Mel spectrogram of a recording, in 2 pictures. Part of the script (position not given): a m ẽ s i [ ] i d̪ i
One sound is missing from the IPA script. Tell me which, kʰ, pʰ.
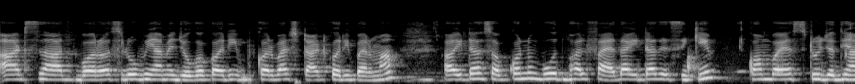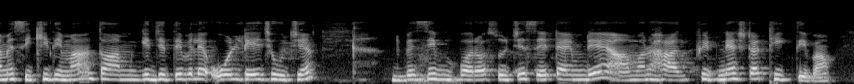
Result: kʰ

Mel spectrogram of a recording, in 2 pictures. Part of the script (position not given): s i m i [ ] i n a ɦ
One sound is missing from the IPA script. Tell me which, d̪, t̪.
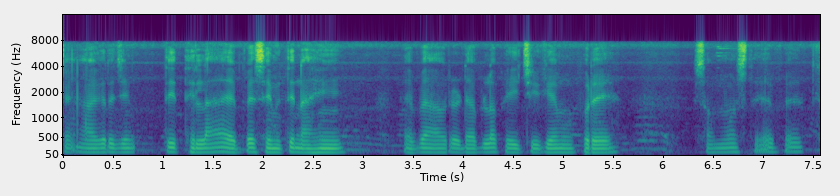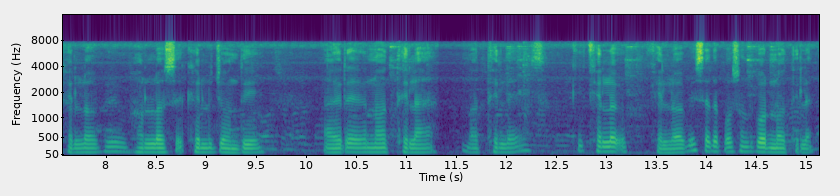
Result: t̪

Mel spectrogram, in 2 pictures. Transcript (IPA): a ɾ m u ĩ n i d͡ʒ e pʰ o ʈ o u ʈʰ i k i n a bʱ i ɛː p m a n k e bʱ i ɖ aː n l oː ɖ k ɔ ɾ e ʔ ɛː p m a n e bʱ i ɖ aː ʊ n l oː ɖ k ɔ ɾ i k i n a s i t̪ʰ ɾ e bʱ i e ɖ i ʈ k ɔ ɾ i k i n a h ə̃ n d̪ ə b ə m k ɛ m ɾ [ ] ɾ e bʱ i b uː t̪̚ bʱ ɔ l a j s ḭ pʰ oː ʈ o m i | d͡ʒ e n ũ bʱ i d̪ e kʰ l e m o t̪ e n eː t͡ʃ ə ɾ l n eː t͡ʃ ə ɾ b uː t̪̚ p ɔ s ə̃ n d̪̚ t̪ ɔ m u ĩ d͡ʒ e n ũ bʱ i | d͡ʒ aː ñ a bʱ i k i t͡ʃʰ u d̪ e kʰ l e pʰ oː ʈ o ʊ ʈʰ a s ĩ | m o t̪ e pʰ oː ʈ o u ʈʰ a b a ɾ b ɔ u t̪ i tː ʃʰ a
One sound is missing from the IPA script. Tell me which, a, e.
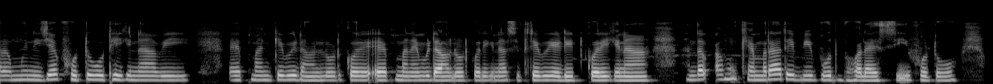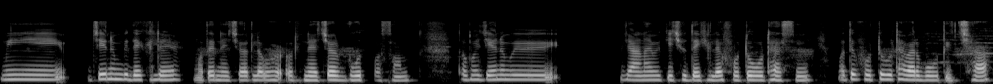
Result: a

